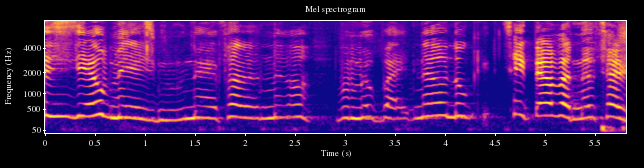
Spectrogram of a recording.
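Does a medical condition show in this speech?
Yes: cerebral palsy.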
